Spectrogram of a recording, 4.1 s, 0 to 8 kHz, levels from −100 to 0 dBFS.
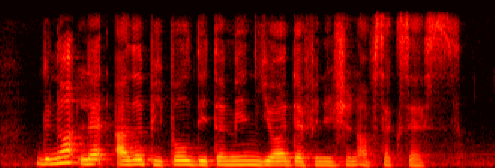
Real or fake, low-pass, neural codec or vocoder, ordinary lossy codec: real; 7.2 kHz; none; none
